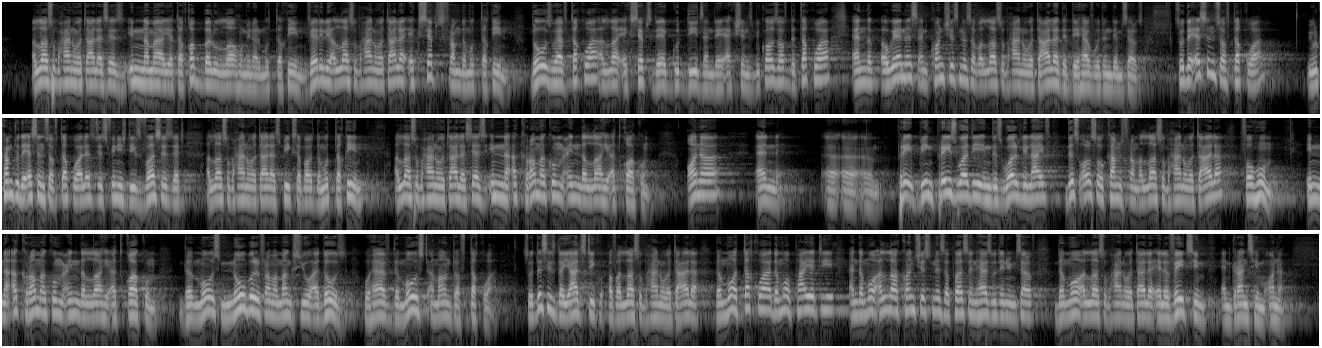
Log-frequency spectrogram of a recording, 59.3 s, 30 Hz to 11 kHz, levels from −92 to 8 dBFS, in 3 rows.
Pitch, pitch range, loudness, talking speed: 155 Hz, 140-175 Hz, -31 LUFS, 165 wpm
